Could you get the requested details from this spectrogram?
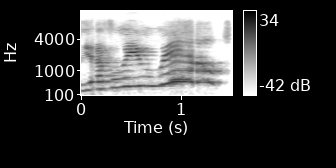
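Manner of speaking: high, loud, drawn-out whoop; rising, stretched, delighted shout; gleeful agreement. Real, not acted. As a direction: sing out a teasing promise. Teasing promise about boxer briefs.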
